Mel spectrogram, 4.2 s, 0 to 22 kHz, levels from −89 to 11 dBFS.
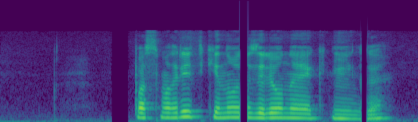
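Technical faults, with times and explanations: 1.11 to 1.28 s, 2.39 to 2.48 s and 3.60 to 3.67 s, blocks of digital silence: three times the output stopped delivering samples and a stretch was written as zeros, which points to a buffer left unfilled in time. The speech drops straight to dead silence for 171 ms, 85 ms and 66 ms (the first two fit blocks of 8192 and 4096 samples), with no fade.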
